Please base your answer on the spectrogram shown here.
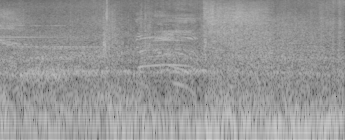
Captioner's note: grunting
